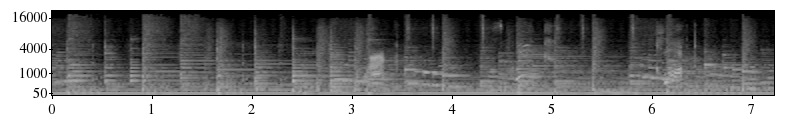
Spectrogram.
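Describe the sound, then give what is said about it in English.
Several nasal duck quacks pop out in short bursts over a steady, bouncy backing tune of a farm animal song, spaced a second or so apart and fairly loud against the music. “ducks on the farm say quack, quack, quack.”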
